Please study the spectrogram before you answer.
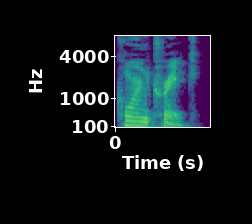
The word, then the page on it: corncrake: American English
